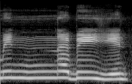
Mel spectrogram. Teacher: یہاں نون ساکن کے بعد نون آیا ہے تو نون کو نون سے ملا کر غنے کے ساتھ پڑھیں گے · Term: ادغام مع الغنہ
